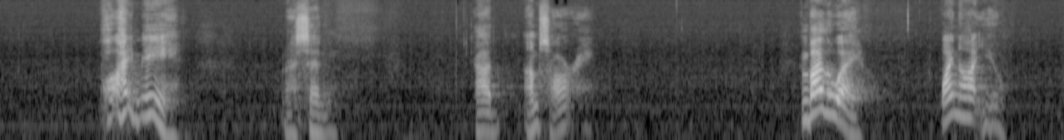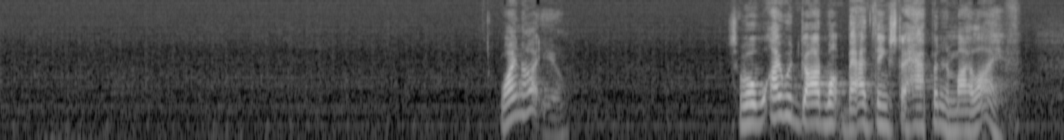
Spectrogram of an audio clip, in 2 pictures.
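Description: A middle-aged man speaks slowly through a microphone, with long pauses.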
